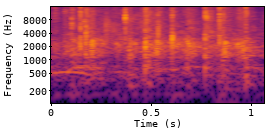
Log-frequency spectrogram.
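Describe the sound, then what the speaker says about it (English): A short burst of audience applause for a conference panel discussing Broad-Based Black Economic Empowerment, with busy overlapping claps that stay steady and fairly loud through the brief moment. "I think our panel deserves a round of applause."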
